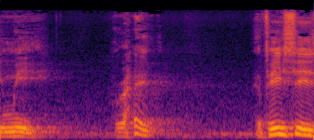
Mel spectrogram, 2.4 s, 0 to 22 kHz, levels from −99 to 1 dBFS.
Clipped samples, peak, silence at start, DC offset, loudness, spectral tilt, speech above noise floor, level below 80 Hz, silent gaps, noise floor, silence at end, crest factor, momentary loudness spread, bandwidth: under 0.1%; -10 dBFS; 0 s; under 0.1%; -28 LUFS; -4.5 dB/octave; 24 dB; -70 dBFS; none; -50 dBFS; 0 s; 18 dB; 25 LU; 16.5 kHz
